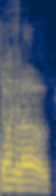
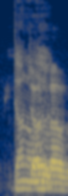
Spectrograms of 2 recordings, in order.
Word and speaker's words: Donal Og: Is it, how do you pronounce it? Donal Og or Young Donal? – Donal Og. – Donal Og. – Og, yeah. Gotcha.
